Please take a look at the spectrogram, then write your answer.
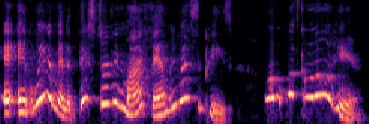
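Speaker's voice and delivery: high falsetto caricature of a stunned woman; shocked owner. Retold or imitated. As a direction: play the clueless owner finding out, way up high. Owner discovers the takeover.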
